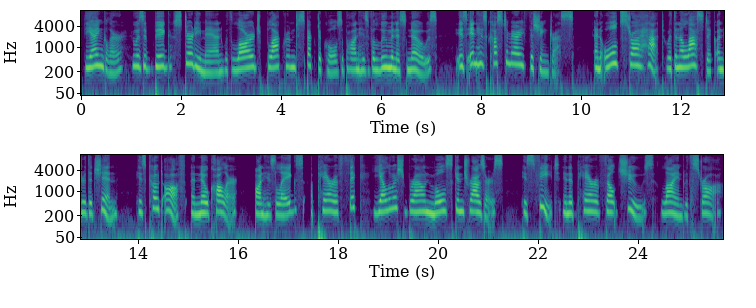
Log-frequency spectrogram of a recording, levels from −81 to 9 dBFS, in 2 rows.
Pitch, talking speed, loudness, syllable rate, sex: 255 Hz, 140 wpm, -18 LUFS, 3.7 syllables/s, female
